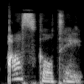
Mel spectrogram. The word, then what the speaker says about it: auscultate: The word auscultate, spelled A-U-S-C-U-L-T-A-T-E. It's a verb, pronounced auscultate.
